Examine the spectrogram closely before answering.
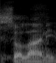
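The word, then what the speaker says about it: Xolani: Henry to and forgive me if I'm not pronouncing this correctly Solani. Is that Solani? Yes. Solani.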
